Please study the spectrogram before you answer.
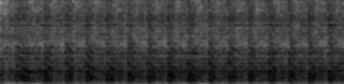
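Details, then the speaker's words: Subaru after mud got into intake, MAF cleaned and throttle body cleaned, now idles where it wouldn't before; uneven lumpy pulses about two and a half a second, rough idle, owner suspects throttle position sensor. "Okay, not perfect, but actually a little better. It wasn't idle before, so at least it'll idle now. I think we might have a throttle positioning sensor problem."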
